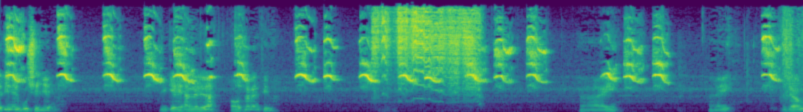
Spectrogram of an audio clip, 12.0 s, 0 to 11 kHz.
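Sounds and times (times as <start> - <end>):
canary chick chirping: 0.0 - 10.2, 11.4 - 12.0.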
